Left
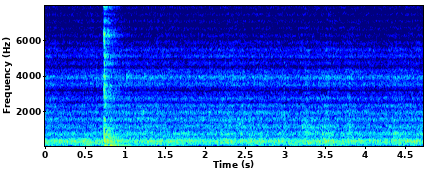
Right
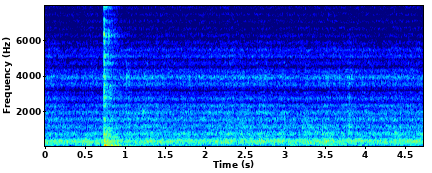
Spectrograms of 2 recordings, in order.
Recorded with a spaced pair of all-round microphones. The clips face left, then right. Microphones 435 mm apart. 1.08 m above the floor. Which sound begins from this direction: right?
A thud, at 0.7 s.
